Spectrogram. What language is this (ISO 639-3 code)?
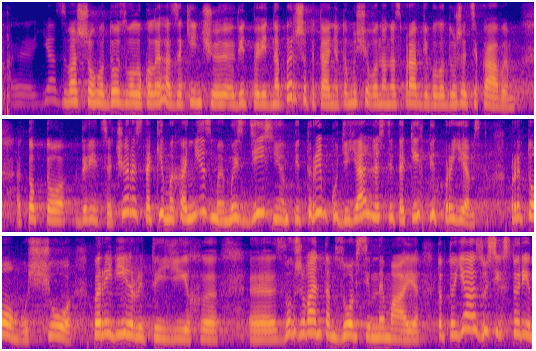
ukr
